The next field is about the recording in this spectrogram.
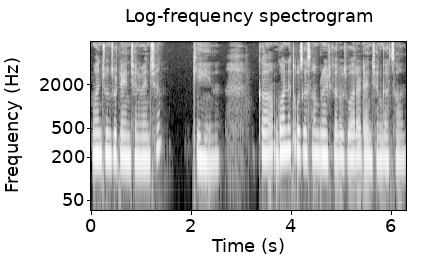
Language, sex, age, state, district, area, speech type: Kashmiri, female, 30-45, Jammu and Kashmir, Bandipora, rural, spontaneous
